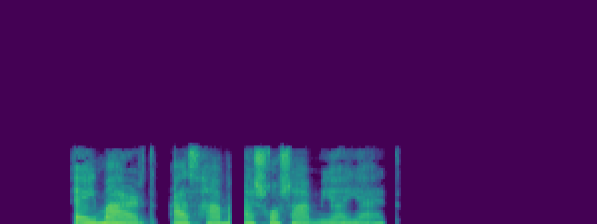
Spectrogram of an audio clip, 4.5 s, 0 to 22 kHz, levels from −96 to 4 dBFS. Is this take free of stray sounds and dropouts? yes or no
no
